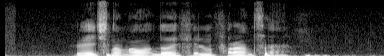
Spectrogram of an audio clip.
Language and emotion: Russian, neutral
